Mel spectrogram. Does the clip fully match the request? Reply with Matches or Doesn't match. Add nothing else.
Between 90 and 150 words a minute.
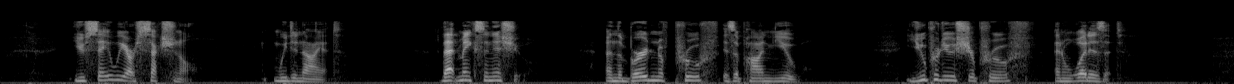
Matches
